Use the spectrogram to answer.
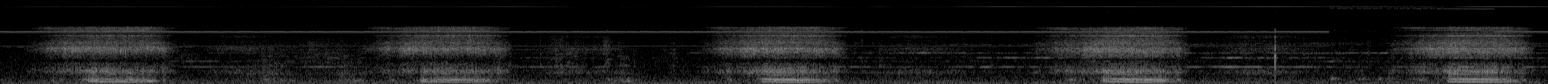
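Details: Loud, regular rattling snores on each breath in, about 19 a minute, with quiet breathing out between: ordinary snoring from a mother.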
